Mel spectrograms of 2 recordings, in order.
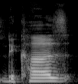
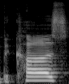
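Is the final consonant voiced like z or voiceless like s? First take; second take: voiced; voiceless. First: The final consonant is a buzzing z sound. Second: The final consonant is a hissing s sound. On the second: "so that tur- turns into s"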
